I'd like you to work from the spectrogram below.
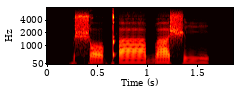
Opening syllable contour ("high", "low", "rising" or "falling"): falling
